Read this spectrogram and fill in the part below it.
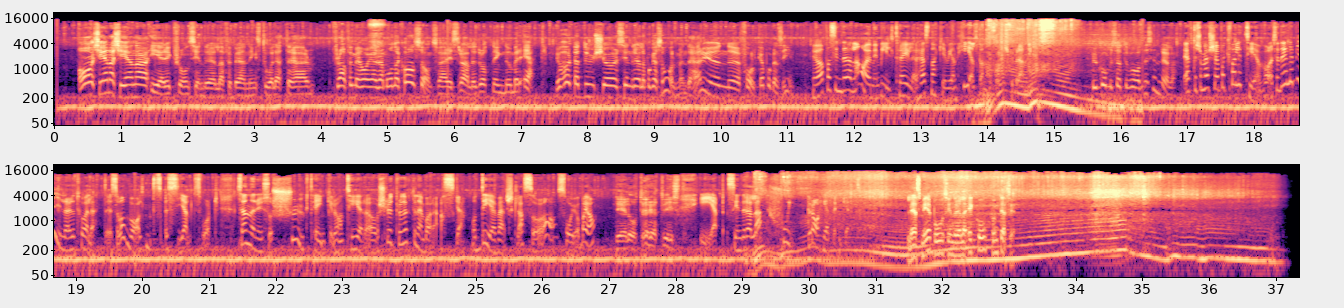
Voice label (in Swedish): Radiospot; Cinderella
